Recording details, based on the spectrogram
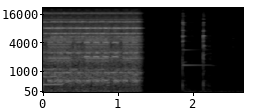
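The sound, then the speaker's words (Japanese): A loud, shrill alarm clock rings continuously with a harsh metallic buzz, then cuts off abruptly, followed by two short clicks or taps as it is silenced. “るさいぞ。目覚まし止めろ。”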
